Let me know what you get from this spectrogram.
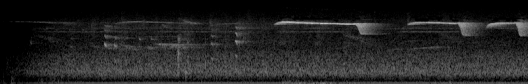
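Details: Buffy-headed marmoset contact calls and other calls: faint chirps and clicks at first, then three loud, very high drawn-out whistles, each ending in a sharp downward drop, with birds and insects in the background.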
